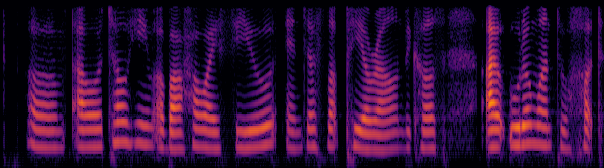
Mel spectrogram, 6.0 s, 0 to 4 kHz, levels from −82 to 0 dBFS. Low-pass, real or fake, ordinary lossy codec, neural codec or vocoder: 3.6 kHz; fake; none; codec, 24 kHz, 0.5 kbps, DualCodec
